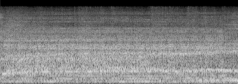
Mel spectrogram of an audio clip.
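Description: Harsh extreme-metal vocal, a guttural scream/growl held over a heavy metal backing track with distorted guitars.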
